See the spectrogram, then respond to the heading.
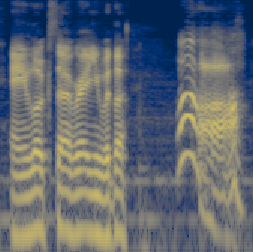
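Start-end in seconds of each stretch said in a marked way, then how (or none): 1.5-2.1 put-on high sudden yelp of an old man caught stealing; startled old man yelp. Old man caught pulling potatoes, high startled yelp. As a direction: squawk in surprise, pitched way up.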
